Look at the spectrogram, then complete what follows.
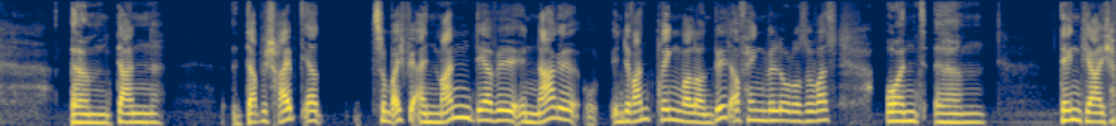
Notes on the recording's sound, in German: Wenn ich mit meinem Aufnahmegerät am Straßenrand im Auto sitze, wenn ich während der Autofahrt aufnehme oder sonst irgendwie, dann ist die Aufnahmequalität etwas gemindert. Manchmal kannst du hier auch eine Rede mithören.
